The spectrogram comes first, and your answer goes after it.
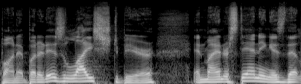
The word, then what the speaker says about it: Leichtbier: with me about German LED beer you pronounced it correctly it is not liked beer which I've been uh guilty of saying actually yeah I think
